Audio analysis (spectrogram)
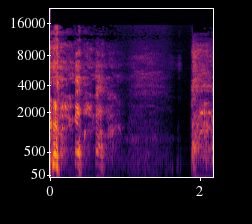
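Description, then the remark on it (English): A fairly loud cough in a few quick rough bursts, followed by a short quiet pause and then another harsh burst, with no talking; a preemptive warning cough meant to head off a larger cough. “That was a preemptive cough.”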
